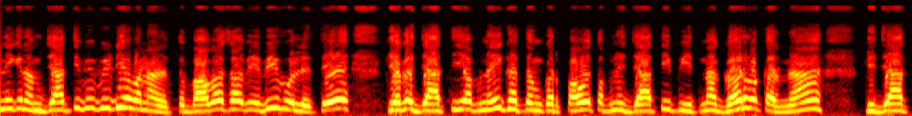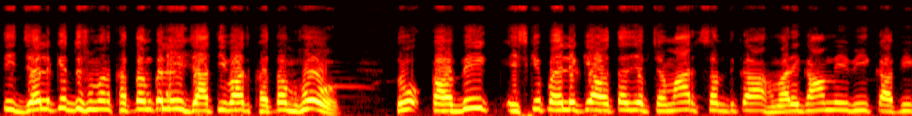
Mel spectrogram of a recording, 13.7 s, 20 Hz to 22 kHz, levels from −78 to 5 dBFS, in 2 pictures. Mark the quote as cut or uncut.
uncut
